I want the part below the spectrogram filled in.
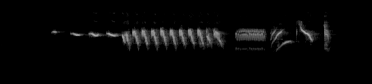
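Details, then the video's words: Wild lined seedeater singing: brief high whistles, a quick rattling trill of roughly twelve notes, then a flat buzz and sharp rising and falling slurred notes ending the phrase; no other sounds. "BIGODINHO PARDO CANTANDO NA NATUREZA"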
